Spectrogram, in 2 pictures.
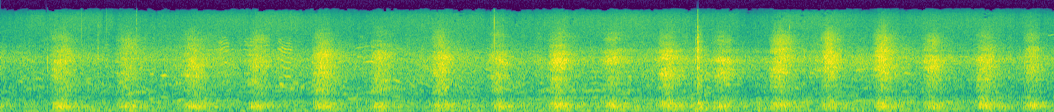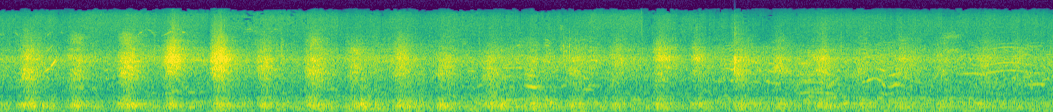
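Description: A steam locomotive chuffs rhythmically as it works along the line.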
